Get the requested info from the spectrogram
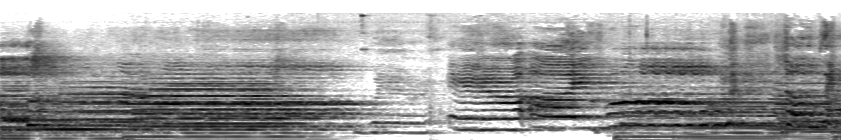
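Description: Musical-theatre number played by an orchestra with brass, holding sustained chords; the music thins and dips about four seconds in, then comes back with a female voice singing over it.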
